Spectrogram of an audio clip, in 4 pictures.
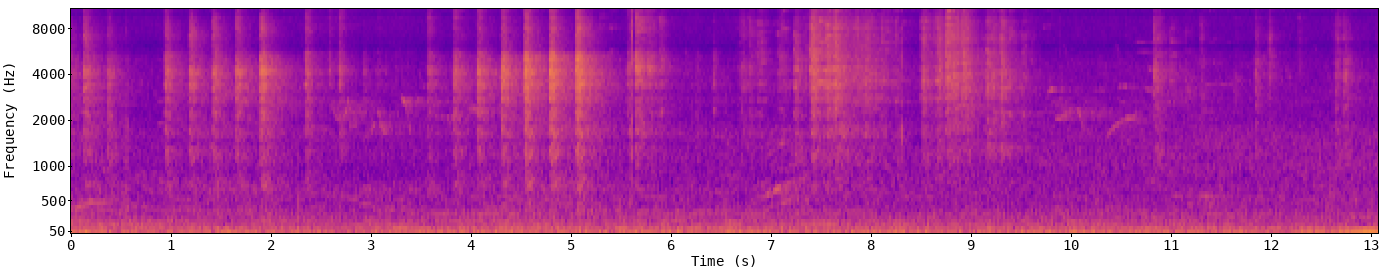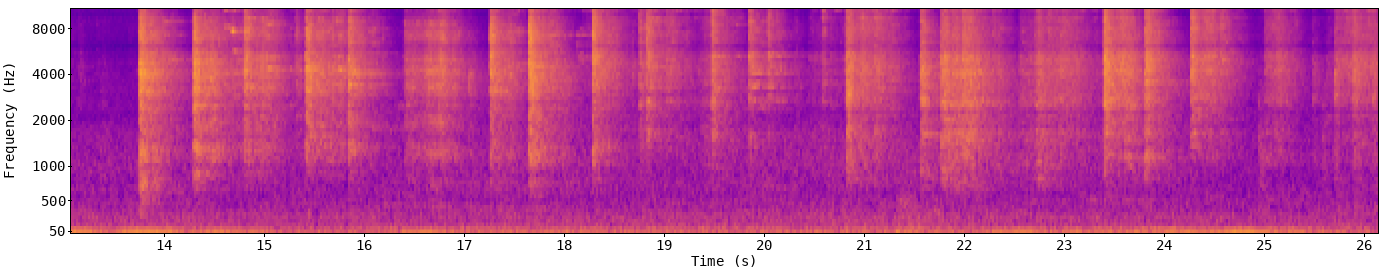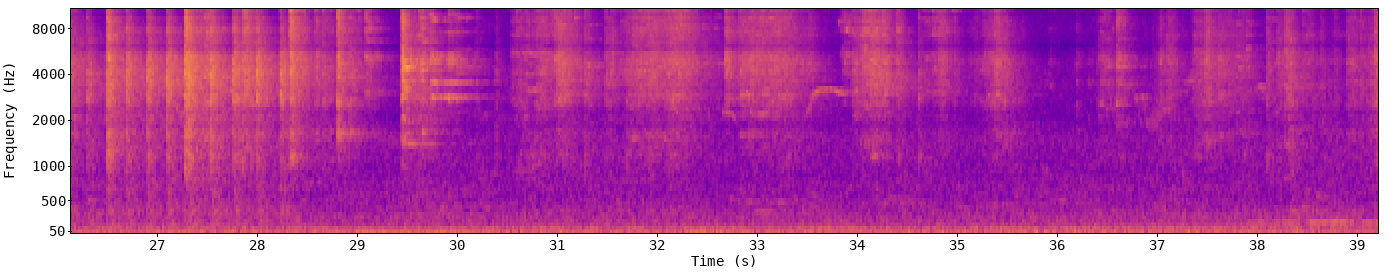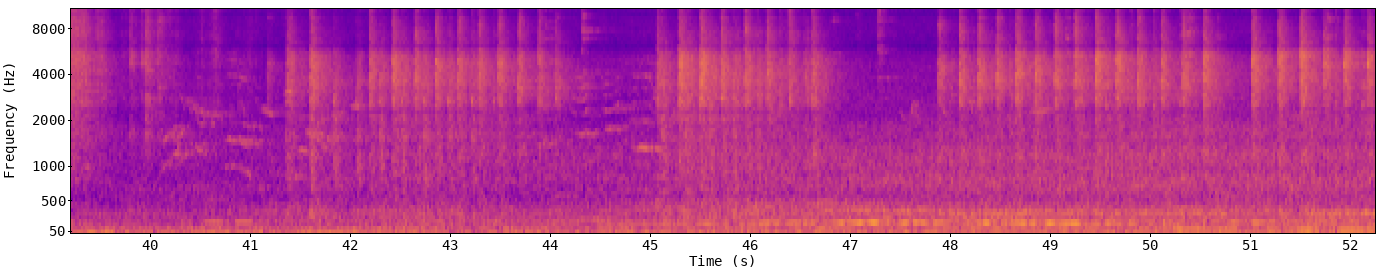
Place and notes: Athens. Fixing a balcony baffle - 05.05.2010
Kolonaki, May 2010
